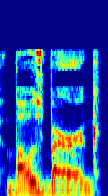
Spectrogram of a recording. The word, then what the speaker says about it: Boasberg: him, to saying, and one final point, Judge Boasberg, I'm saying it right?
